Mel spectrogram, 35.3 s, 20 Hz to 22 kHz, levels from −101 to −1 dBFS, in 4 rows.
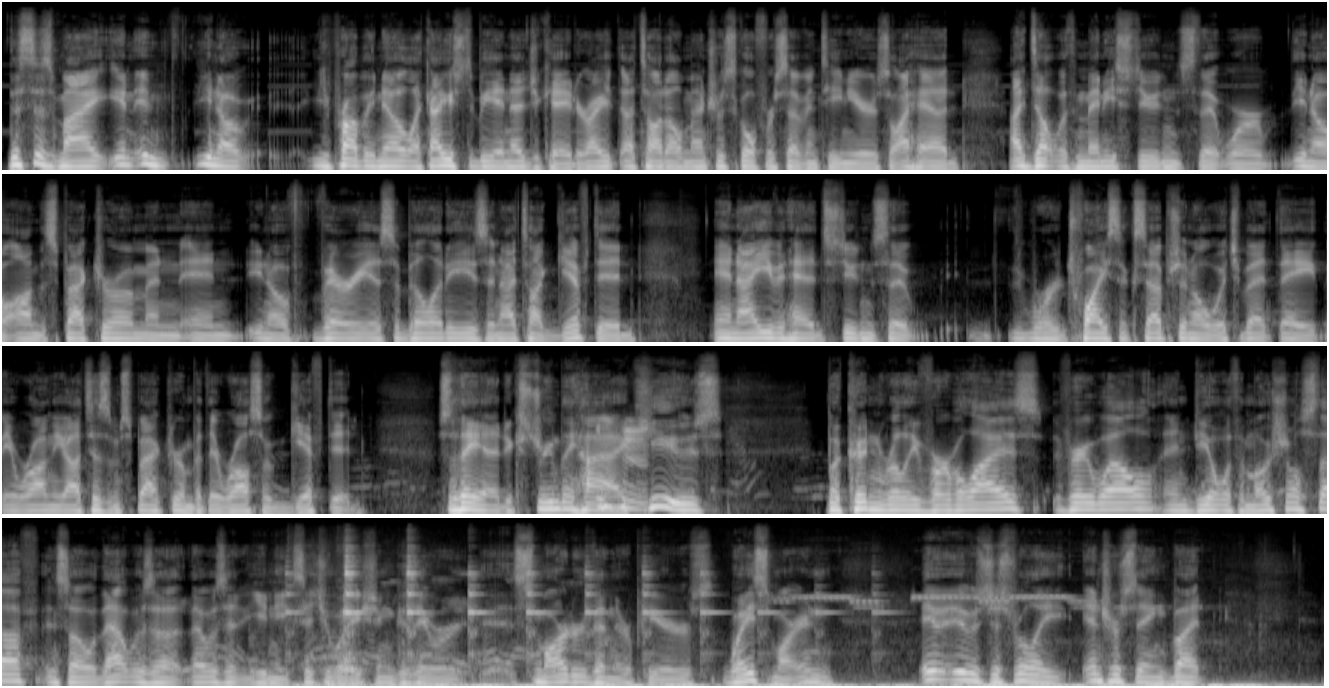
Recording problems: alarms or sirens; faint; throughout; 20 dB below the speech
clattering dishes; loud; from 28 s on; peak level with the speech

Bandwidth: 18 kHz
